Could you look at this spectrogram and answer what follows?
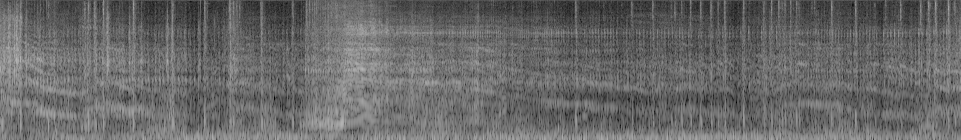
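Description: A trials motorcycle engine runs at a distance under a steady outdoor rumble, with throttle blips as the rider starts off and tackles rocks at a trials event.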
